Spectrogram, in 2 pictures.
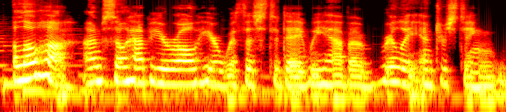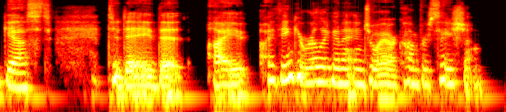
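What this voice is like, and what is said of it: Losing voice, strained hoarse speech. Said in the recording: “I'm kind of losing my voice, so it's kind of hard to talk.”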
